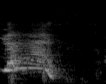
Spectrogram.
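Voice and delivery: very high exclaimed yes; delighted high cheer; excited yes. Real, not acted. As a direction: celebrate the ending. Storyteller cheers with children.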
